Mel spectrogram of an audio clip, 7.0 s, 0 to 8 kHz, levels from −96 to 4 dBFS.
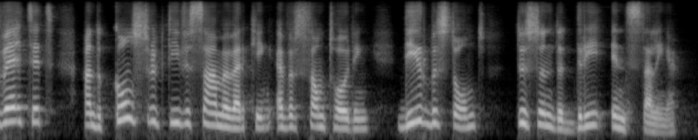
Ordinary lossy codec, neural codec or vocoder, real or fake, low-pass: none; codec, 16 kHz, about 1 kbps, DyCAST, with the encoder's durations; fake; none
